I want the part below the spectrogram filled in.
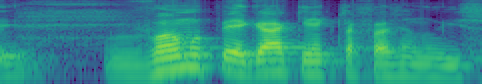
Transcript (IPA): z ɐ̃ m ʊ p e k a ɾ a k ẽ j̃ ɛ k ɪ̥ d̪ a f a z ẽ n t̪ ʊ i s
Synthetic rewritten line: v ɐ̃ m ʊ p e ɡ a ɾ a k ẽ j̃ ɛ k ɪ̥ t̪ a f a z ẽ n d̪ ʊ i s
